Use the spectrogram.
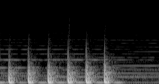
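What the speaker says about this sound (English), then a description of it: "some pony came knocking at her chambers" Six even knocks rap on a chamber door in quick succession, close and crisp with a woody resonance, followed by quiet.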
